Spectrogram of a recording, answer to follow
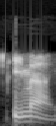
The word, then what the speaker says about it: IMAN: ramin a CC b of the inner-city Muslim Action Network and that's pronounced is that pronounced Iman a man a man okay all right thank you for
